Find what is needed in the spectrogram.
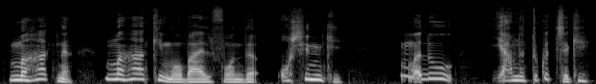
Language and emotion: Manipuri, disgusted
